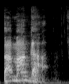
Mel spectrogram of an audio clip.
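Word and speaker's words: Bat-Manga: Well, but the really, really cool thing was the book I eventually did on Batman in Japan, which, by the way, the correct pronunciation is Bamanga.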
